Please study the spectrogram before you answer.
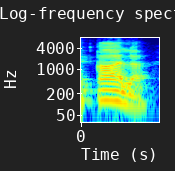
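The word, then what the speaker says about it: قال: So instead of saying kavala, the real way to say it is kavala, but you will not say kavala, you'll actually say kala.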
